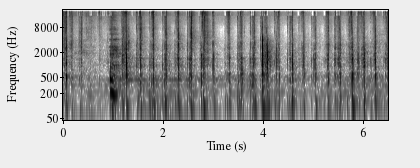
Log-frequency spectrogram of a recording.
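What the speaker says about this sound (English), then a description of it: "One more shuffle." A deck of oracle cards being shuffled by hand, with quick, crisp riffling flicks and taps repeating in a steady rhythm at close range for several seconds.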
